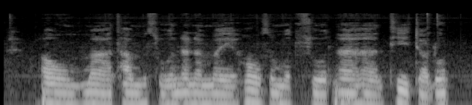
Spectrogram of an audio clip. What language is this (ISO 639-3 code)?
tha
